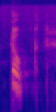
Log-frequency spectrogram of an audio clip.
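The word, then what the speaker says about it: took: छोटा भी होता है यहां पर टूक डबल ओ का साउंड शॉर्ट में आ रहा है टूक होता तो लॉन्ग में आता लेकिन वो गलत उच्चारण है टुक का मतलब टेक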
